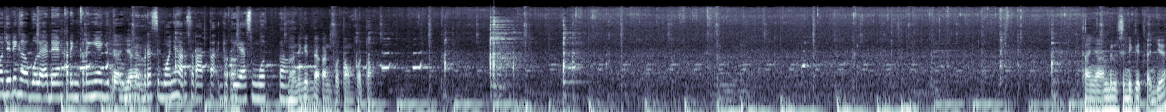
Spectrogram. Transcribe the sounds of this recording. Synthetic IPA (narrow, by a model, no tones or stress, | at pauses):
ɔd͡ʒadiŋɡaʔbolɛhadajaŋkəɾɪŋkəɾɪŋɲaɡit̪uabəɾasəmuaɲaɦaɾʊsrat̪aʔɡit̪ujasəmʊt̪̚baanikit̪aːkanpɔt̪ɔŋpɔt̪ɔŋ | t̪aɲaːmbɪlsədikɪt̪a̰d͡ʒa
